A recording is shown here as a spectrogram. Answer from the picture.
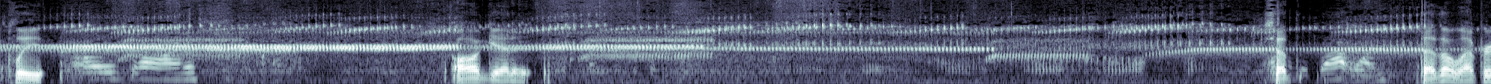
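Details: Frogs calling in the St. Olaf College Natural Lands during a frog-catching outing. A long, steady high trill holds for several seconds while quick rising chirps repeat above it. Human voices break in briefly near the start, middle and end.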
